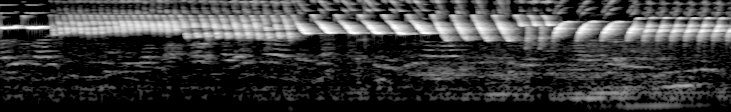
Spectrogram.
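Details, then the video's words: Canary tutor song for teaching young birds to sing: a continuous high, fast rolling trill that shifts into repeated downward-sweeping whistled notes, several per second. "terapi masteran kenari efektif untuk kenari muda agar cepat gacor"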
